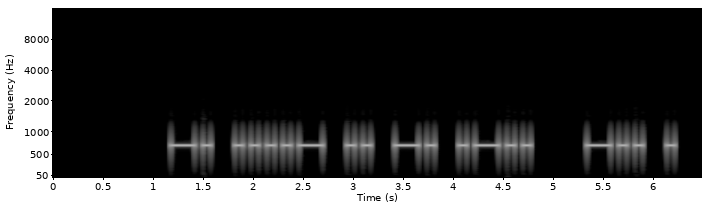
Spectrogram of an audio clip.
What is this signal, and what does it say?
Morse code, heard as a keyed tone, about 15 wpm, 700 Hz. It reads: N4INL DE
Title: USA Callsign DE Callsign - 5 Characters - 15wpm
